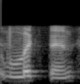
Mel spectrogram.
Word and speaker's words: Lichtin: I'm going to say, I said that right, Lichtin, because I want to do the CH. Yeah, absolutely. You got it. – I got it right. Jared Lichtin.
